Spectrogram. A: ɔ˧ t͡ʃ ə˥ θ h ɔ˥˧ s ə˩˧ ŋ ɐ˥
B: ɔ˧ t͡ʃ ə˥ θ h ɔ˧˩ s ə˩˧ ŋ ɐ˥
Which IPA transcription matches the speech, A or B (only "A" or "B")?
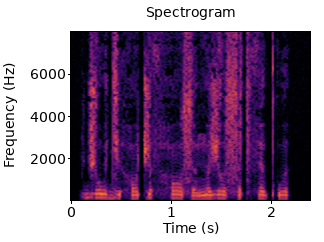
A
